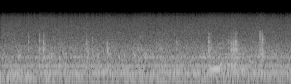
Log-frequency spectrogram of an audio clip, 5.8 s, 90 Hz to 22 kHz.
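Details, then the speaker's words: Homemade Geiger counter built from an internet schematic, on first power-up at 15 V. Scattered sharp ticks come at irregular gaps of roughly one a second over a faint steady hum. Counts are infrequent and temperamental, but the counter is detecting normally. "infrequent this is very temperamental"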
